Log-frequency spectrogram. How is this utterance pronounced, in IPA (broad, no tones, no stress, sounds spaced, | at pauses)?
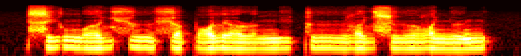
s i ŋʷ əː ʎ ç ʉː ç œ p ɔ lʲ ʌː ɹ ə ŋ i k ʉː l ʌ ʎ s ʉː lˠ ə ɲ ʉ ɲ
